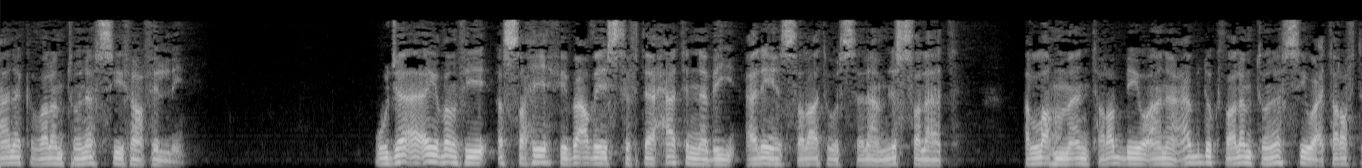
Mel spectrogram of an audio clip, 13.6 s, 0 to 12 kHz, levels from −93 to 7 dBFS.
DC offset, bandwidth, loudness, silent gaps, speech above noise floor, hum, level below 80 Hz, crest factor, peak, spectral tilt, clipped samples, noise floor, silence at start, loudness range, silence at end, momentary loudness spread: under 0.1%; 8 kHz; -21 LUFS; none; 55 dB; none; -58 dBFS; 16 dB; -4 dBFS; -4.5 dB/octave; under 0.1%; -75 dBFS; 0 s; 5 LU; 0 s; 6 LU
